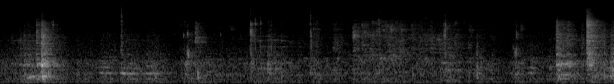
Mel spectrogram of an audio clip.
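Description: Close-up eating sounds: a person chewing steamed momos, with scattered wet mouth clicks and lip smacks and a louder one about half a second in.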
